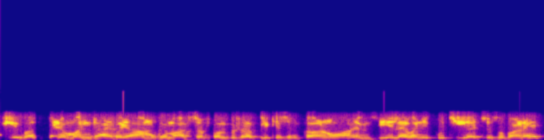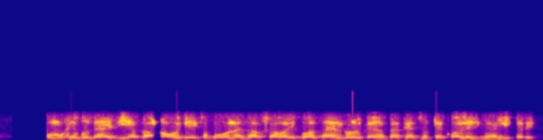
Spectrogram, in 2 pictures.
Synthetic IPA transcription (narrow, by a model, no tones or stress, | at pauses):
libɐspɐ̃ɦɪ̃ɲd͡ʑomɐnʈʰaːɦepɐiɦãːmũːkʰemaːsʈəɾfkɐ̃mpjuːʈəɾɛplikeːʃ̬ənkɐɾɽ̃uaːɛmsielaːɪʋɐɲipʊt͡ɕʰiɐt͡ɕusʊbʱaːɽ̃e | ɦũmũːkʰeɓʊd̪ʱaːed͡ʑiːə̃kɐɾɽ̃oɦʊd͡ʑet̪ɐpoːɦʊnəs̬ɐkʃãʋɐɾipoɐsãɪ̃nɾoːlkɐjõsɐkɐ̃sʊʈʰekɔːleːd͡ʑmẽɦɐlikɐɾḛː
